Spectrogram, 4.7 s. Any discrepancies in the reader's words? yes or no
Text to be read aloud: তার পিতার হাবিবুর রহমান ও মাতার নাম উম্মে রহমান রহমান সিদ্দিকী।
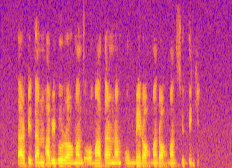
no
